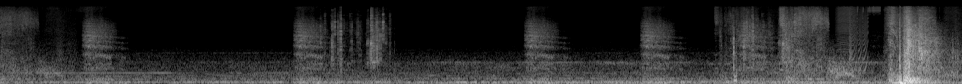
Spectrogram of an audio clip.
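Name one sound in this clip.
Footsteps thud on hard ground in a game.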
